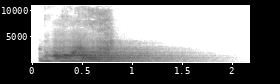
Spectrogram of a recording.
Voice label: Struggle Crewmen; Dialog; Barks; Battle; Warframe; Corpus Crewmen; Crewman D

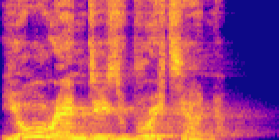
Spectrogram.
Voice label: Attack Takeover Soldier Mace Agent Female; Battle; Sinecure Melee

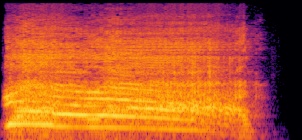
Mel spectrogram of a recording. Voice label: Attack Grineer Ghoul Sargeant, en

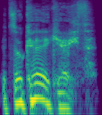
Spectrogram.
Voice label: Horse Calm Adult; Duviri

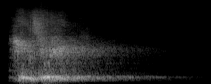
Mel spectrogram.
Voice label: Player Spotted, Battle Barks

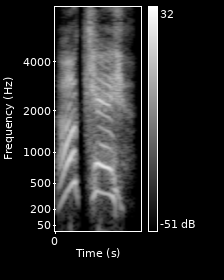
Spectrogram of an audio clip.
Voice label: Horse Stop Adult; Duviri

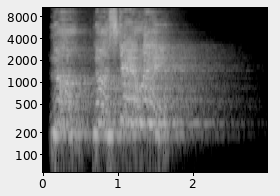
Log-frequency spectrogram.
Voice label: Found, Battle Barks; Warframe; Corpus VIP B

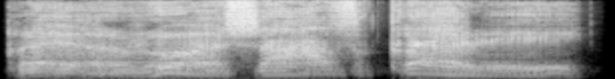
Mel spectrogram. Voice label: Idle Grineer Ghoul Sarge, en; Grineer Ghoul Drill Sargeant; Battle Barks

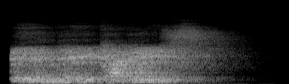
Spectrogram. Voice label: Barks Unholy Slam Verb; Warframe; Tau; Roathe

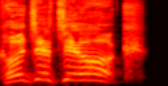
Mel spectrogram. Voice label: Reload Male, Battle Barks; en; Modular Corpus

